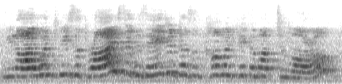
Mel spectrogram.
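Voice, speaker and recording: An actress playing a sweet, cheerful, attentive wife in a stage play, speaking in a gentle, chatty way. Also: female voice, extremely high pitch, fast. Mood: cheerful, caring. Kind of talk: stage musical acting. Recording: roomy, distant stage recording, faint noise.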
